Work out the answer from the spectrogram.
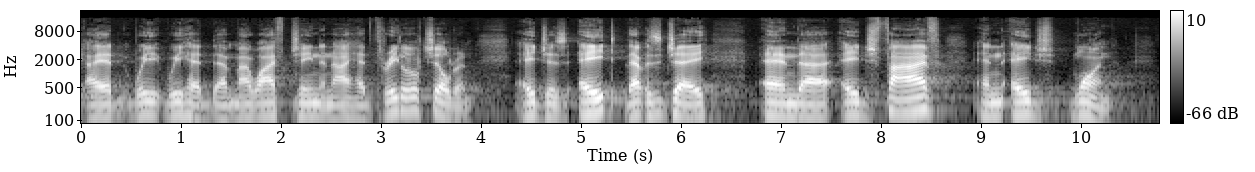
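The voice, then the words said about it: Kentucky accent. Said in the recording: “I grew up in Kentucky. That's the accent ... And hills of Kentucky”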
